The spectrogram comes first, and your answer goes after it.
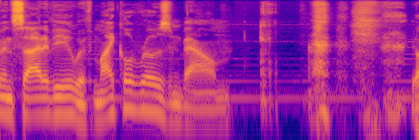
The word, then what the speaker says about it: Rosenbaum: It's Michael Rosenbaum. How's that? Michael Rosenbaum.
